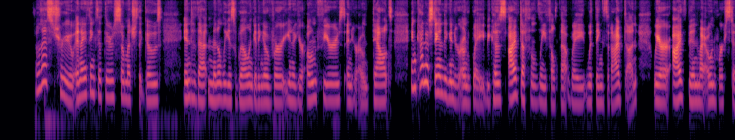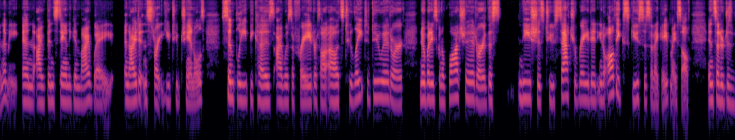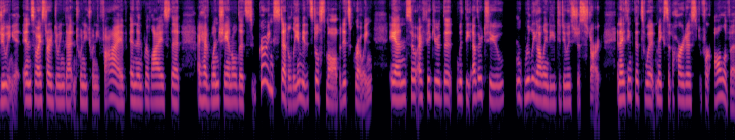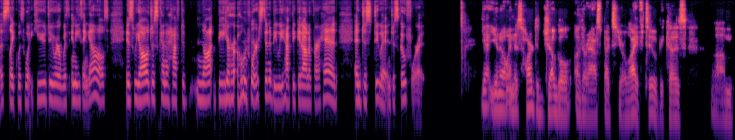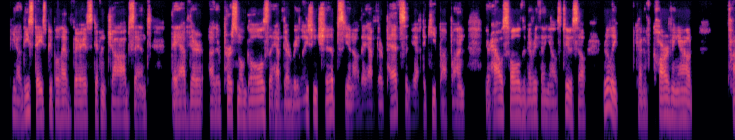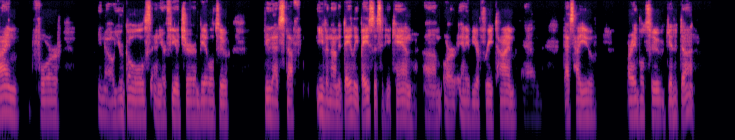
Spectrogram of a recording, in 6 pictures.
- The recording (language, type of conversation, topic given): English, unstructured, What dreams do you want to fulfill in the next five years?
- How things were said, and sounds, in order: other background noise; tapping; laughing while speaking: "our own worst enemy"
